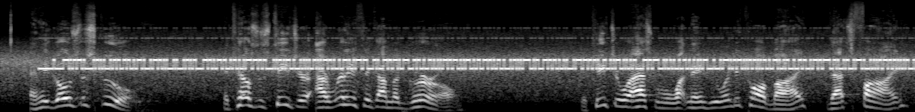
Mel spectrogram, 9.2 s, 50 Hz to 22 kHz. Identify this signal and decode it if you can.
RTTY (75 baud, 850 Hz shift), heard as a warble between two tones, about 2550 Hz centre, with radio static and speech in English. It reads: DKLLAK XXDV ACPE VSZKYR QHEMG HOLUJ NZW WKRTB PXE GCZFV OFQPJMK SRPHBUC TGBEKS …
